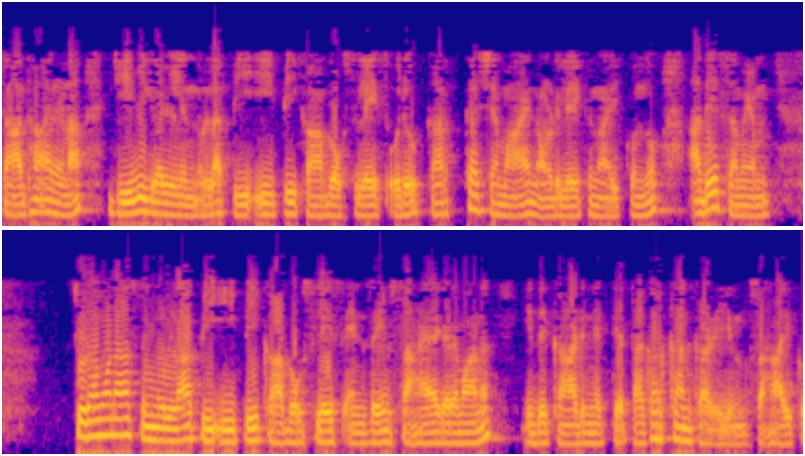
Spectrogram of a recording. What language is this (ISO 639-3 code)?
mal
